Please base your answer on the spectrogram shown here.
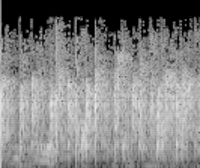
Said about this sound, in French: On applaudit notre frère.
